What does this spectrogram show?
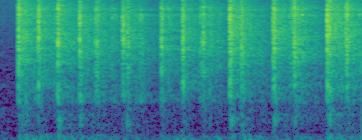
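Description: Rapid clicking of computer keyboard keys while a voice recording is being made, roughly a dozen crisp taps in quick succession with a steady, slightly uneven rhythm, clear with no voices.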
